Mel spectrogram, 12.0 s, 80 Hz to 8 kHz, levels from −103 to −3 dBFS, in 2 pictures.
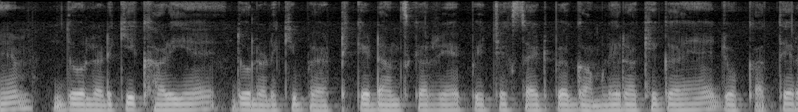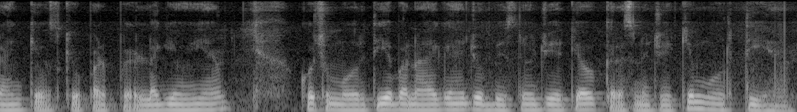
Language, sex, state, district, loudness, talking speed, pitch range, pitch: Hindi, male, Uttar Pradesh, Varanasi, -35 LUFS, 220 wpm, 110-115 Hz, 110 Hz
